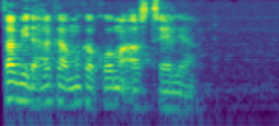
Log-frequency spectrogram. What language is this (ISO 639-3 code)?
hau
